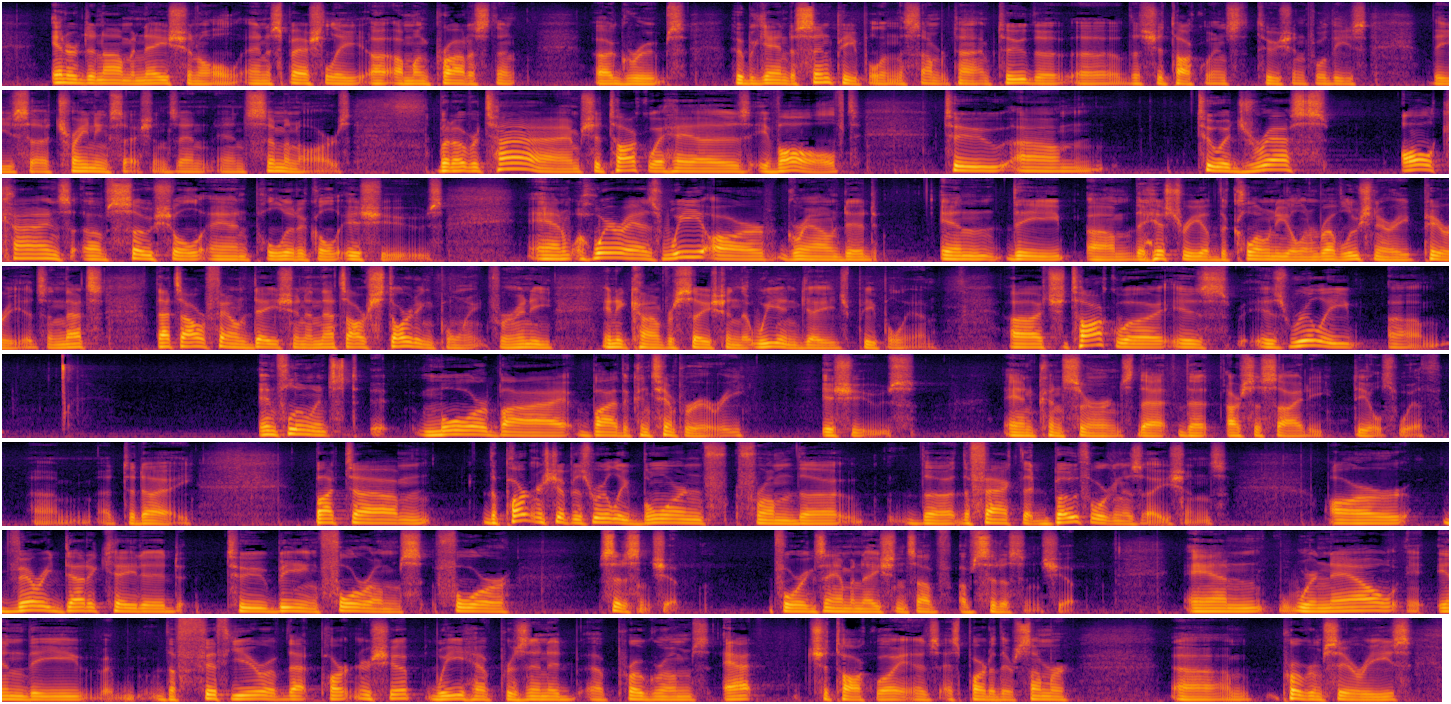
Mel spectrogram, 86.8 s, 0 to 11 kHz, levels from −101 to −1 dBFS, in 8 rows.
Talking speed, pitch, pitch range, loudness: 115 wpm, 125 Hz, 115-140 Hz, -23 LUFS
